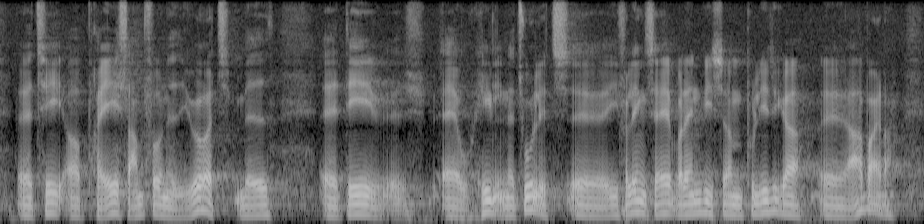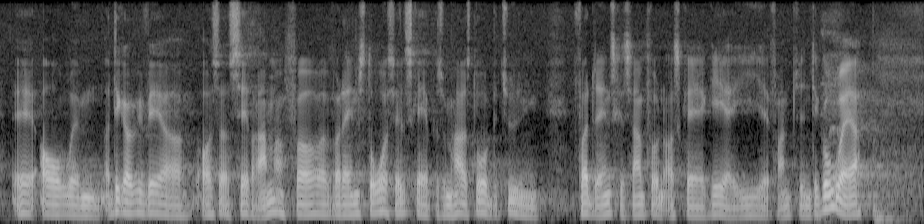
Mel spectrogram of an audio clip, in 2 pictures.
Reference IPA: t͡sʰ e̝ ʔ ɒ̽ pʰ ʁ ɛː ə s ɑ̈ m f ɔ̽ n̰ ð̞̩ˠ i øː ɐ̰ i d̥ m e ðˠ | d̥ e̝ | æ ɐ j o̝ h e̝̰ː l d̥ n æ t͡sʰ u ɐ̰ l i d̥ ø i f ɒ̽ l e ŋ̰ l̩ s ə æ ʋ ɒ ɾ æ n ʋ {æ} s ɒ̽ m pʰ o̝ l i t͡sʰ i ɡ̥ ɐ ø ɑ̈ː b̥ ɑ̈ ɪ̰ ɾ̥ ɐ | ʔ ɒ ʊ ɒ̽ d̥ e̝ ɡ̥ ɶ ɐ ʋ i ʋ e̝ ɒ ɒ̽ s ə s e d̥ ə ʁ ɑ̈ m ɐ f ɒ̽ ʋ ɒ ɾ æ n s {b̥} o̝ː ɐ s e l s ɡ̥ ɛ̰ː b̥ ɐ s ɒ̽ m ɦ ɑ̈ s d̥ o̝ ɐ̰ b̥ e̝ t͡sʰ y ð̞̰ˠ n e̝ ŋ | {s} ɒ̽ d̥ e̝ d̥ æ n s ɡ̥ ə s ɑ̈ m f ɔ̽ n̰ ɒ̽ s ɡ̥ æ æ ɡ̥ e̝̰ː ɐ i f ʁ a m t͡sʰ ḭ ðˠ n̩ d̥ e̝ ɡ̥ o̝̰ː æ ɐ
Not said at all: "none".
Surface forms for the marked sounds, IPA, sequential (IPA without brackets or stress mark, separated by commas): i, d̥, f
